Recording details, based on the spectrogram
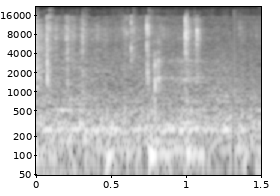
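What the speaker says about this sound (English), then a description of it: "then I'm going to type my description" A handful of light, scattered taps on a computer keyboard sound close and fairly quiet as a property listing description is typed, with a soft low murmur underneath.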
